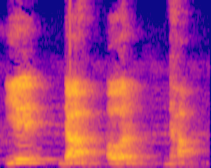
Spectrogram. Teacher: जीभ पहले उठकर मूर्धा को स्पर्श करती है और फिर झटके के साथ में नीचे आ जाती है, इसलिए इन्हें उच्छिप्त व्यंजन कहा जाता है।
